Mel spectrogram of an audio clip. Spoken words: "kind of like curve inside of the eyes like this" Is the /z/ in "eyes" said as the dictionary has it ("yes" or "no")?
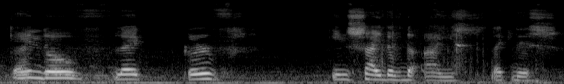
no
